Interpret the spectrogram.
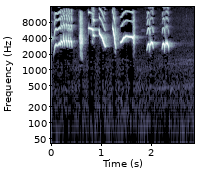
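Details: Newly caught female oriental magpie-robin singing to stimulate males: bright whistled notes, a quick trilled stutter, then sliding and rising whistles and two short clipped phrases, ending in quiet.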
